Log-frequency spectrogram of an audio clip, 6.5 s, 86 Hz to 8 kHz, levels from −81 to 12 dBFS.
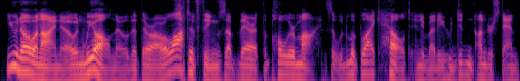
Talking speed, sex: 315 wpm, male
